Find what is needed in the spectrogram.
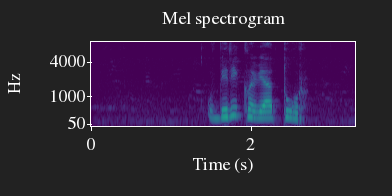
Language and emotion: Russian, angry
